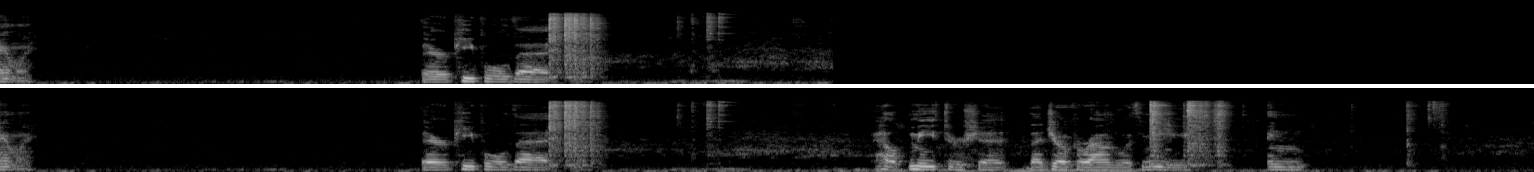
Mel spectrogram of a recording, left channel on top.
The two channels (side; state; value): left; drops out; at 8.3 s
